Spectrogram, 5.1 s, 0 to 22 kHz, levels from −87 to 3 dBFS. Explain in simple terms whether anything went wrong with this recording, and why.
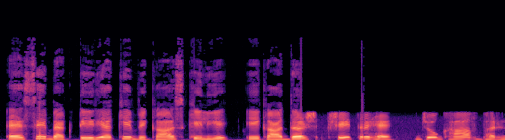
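Three times the recording system ran short of fresh audio and fell back on replaying what it already had, and once it appears to have swapped to a worse microphone.

The first problem is a repeated buffer. When new sound did not arrive in time, the device played its last tiny chunk of audio again, each chunk about 10.7 ms long, which fits a 512-sample buffer. This happens at 0.40 s, between 1.92 and 1.94 s (where the chunk repeats twice), and at 3.62 s. Each one is heard as a brief click or buzzy stutter, with a sliver of real sound lost.

The second problem is most likely an input switched to a poorer device. From 3.01 s to the end, the recording seems to have changed to a lower-quality microphone with no gap at the switch. After that point nothing above about 4.2 kHz gets through, so the speech turns dull and boxy. It also becomes somewhat quieter and carries new faint background noise.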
